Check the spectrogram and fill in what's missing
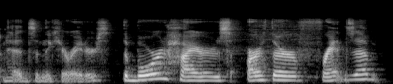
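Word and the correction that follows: Frantzreb: No, hang on, I didn't say that right. Frantzereb. It's Frantzereb.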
